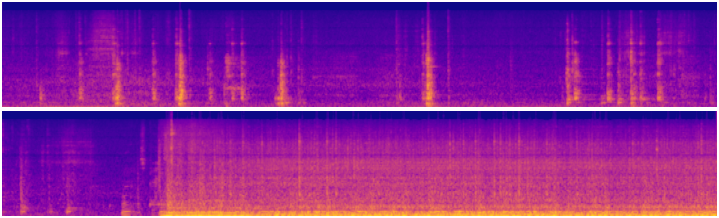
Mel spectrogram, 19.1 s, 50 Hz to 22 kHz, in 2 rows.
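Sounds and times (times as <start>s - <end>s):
lathe clicks and knocks: 0.5s - 2.9s.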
